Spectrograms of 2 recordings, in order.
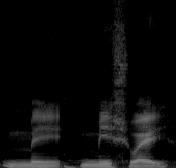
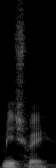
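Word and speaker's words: Mixue: Pronounce Mishui. Oh, right, Mishui.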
